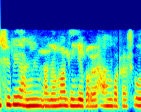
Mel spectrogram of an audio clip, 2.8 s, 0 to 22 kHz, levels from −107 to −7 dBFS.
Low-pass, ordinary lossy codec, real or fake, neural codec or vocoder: 7.2 kHz; none; fake; codec, 16 kHz, 1 kbps, FreqCodec, larger model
